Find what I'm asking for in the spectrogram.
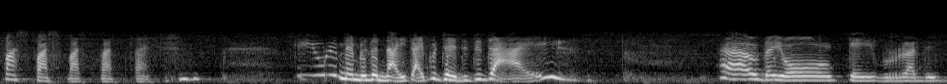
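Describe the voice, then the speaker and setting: A husky-voiced ancient grandmother, imperious and shrewd, drags out her needling questions with big swoops of pitch. It is vintage radio drama with a dull, aged sound. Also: sing-song, takes it slowly. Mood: fretful, sly. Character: very old matriarch grandmother, shrewd, fretful, commanding. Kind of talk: 1950s radio drama acting.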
